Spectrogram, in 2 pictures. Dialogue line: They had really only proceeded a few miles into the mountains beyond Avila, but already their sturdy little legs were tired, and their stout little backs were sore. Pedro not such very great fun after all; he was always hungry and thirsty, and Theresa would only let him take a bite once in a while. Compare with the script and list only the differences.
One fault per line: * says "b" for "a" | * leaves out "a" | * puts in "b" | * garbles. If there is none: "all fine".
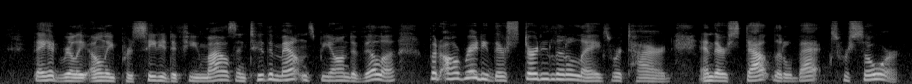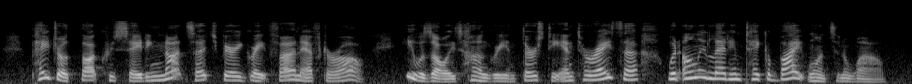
* puts in "thought crusading"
